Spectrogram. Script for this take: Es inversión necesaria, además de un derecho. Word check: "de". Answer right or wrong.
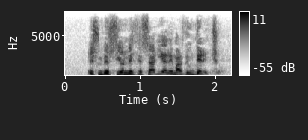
right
